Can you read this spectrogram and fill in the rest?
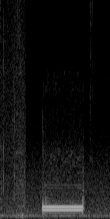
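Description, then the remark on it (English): A single half-second burst of a regular (not fast) telephone busy signal on a call to a landline, a steady, buzzy two-tone hum starting and stopping abruptly, loud and clear against a faint background hiss with no voices. “Oh, because it sounded like it was a fast busy, which would be like a bad thing. That's a regular busy.”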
